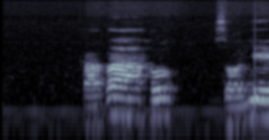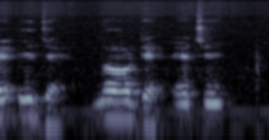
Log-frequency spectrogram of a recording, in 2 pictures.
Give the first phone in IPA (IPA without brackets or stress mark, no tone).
k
